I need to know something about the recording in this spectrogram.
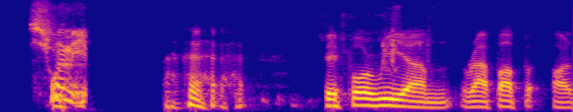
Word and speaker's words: Swimme: Swimme, it's spelled Swimme, like swim me, but swim. Swimme. Yeah. Swimmy.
